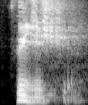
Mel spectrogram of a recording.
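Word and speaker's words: physician: बड़े वाले शॉ का काम कर रहा है, फिजिशियन। तो सी कभी भी अगर आई और ए के साथ आता है तो वो शॉ का प्रोनाउंसिएशन देता है।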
